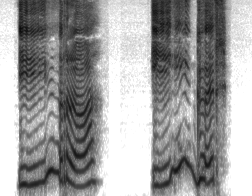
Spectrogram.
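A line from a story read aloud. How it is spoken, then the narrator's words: Shrill old-womanish voice. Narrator (Russian): Визгливо и постарушечье заметила неизвестно еще чья мать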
